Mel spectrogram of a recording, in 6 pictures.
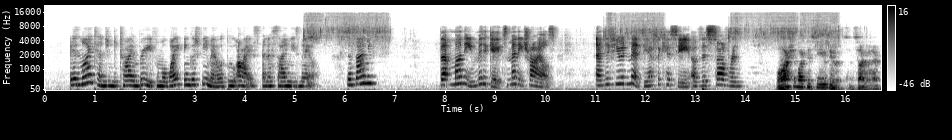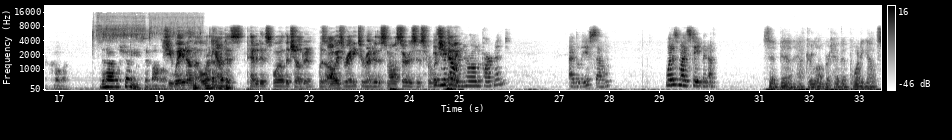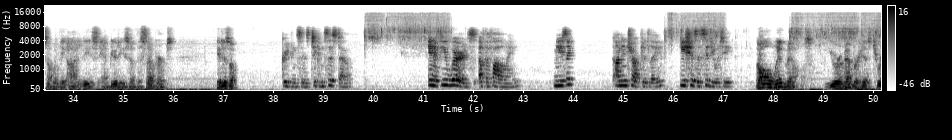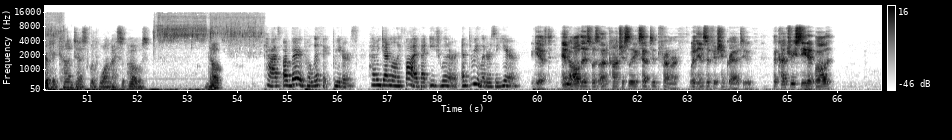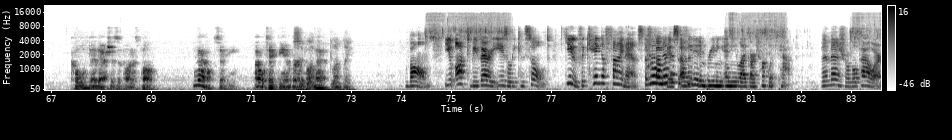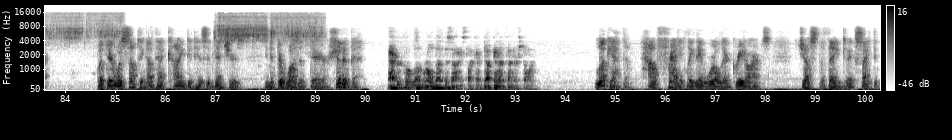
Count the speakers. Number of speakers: six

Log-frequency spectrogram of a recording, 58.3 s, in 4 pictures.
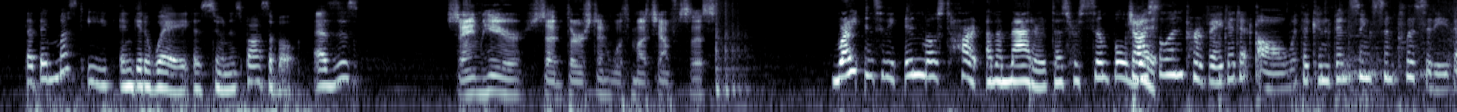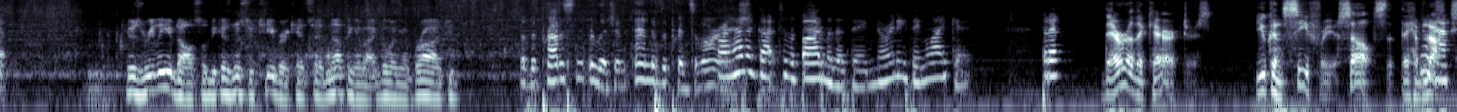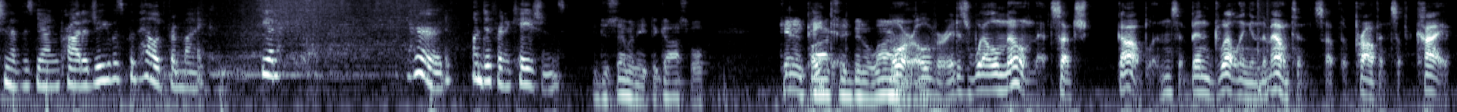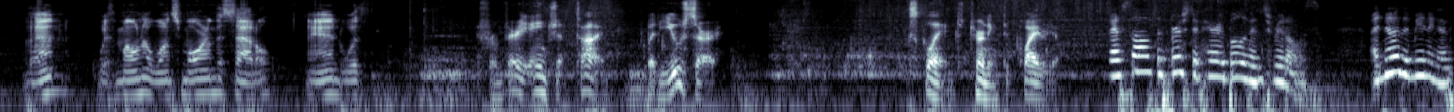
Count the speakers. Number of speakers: nine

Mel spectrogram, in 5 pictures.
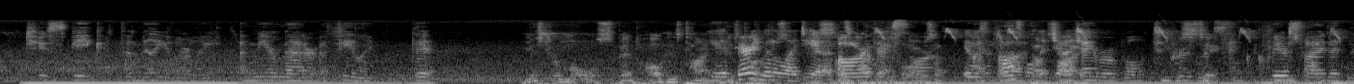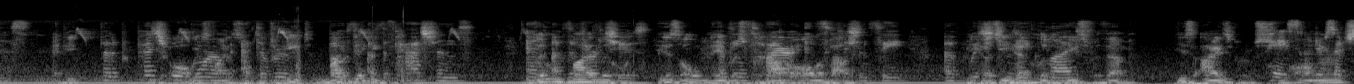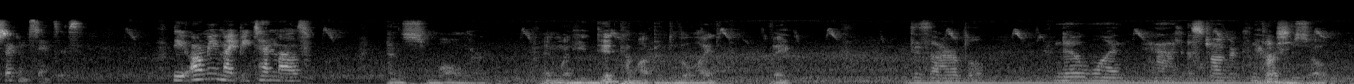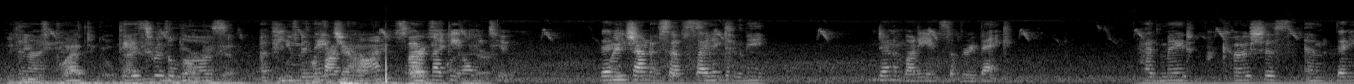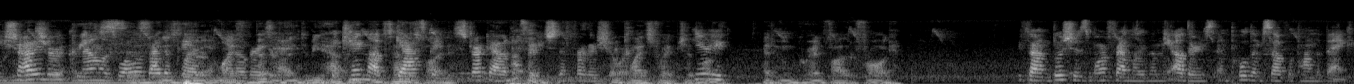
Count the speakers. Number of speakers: three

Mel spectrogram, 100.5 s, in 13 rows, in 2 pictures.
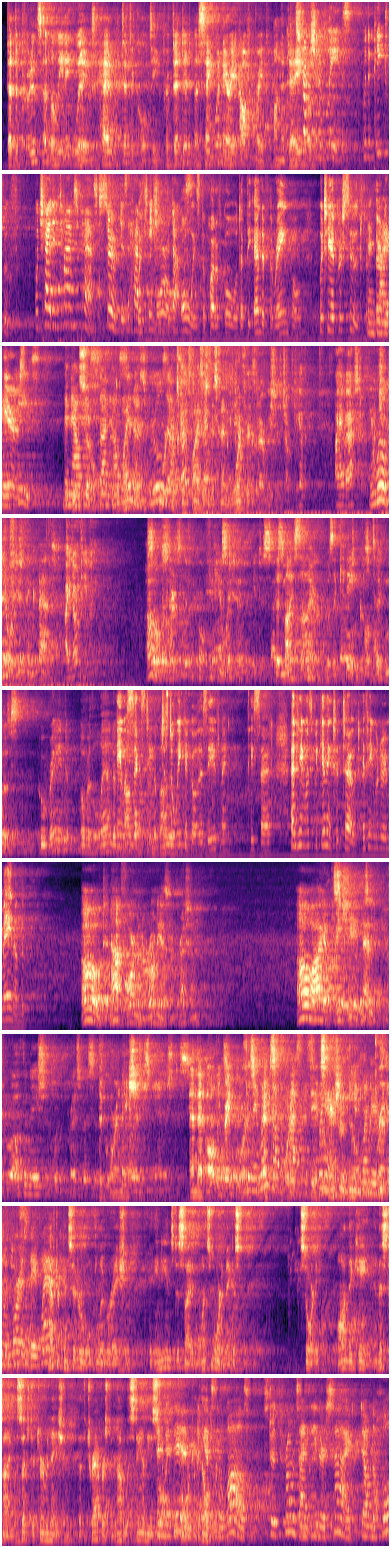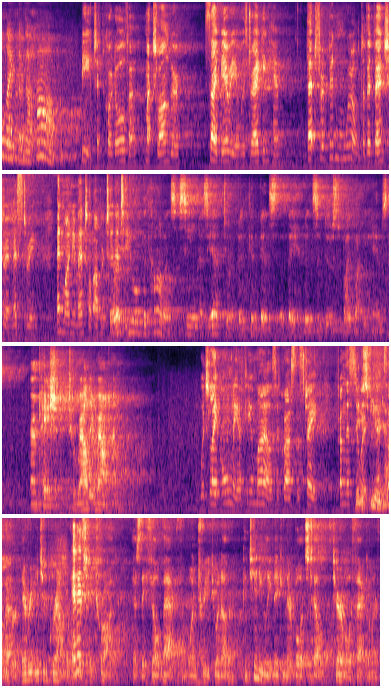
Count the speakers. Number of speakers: nine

